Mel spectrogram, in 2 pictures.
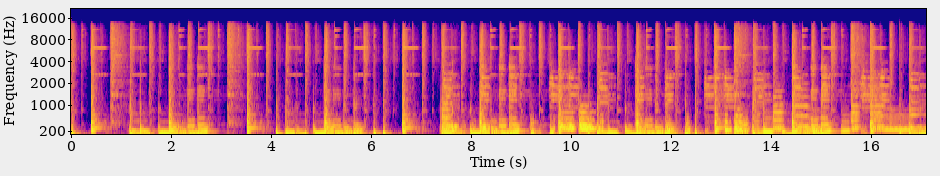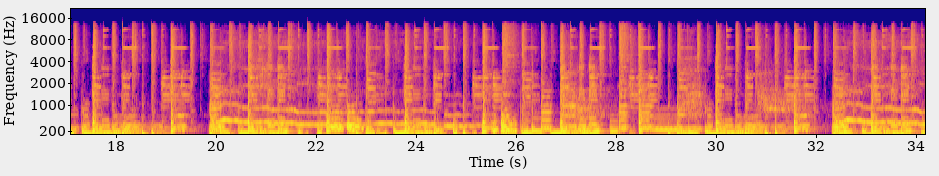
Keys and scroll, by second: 0.0 ], 0.3 ], 5.2 [, 22.4 ctrl+=, 24.4 [, 25.4 [, 25.6 [, 33.6 [, 33.7 [, 33.9 [.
